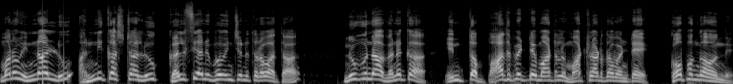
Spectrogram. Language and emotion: Telugu, angry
